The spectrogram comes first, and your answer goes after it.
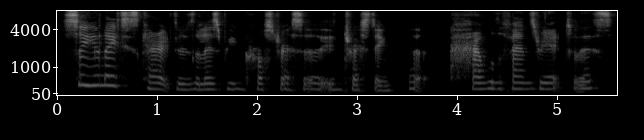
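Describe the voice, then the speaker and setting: Company boss, as a croaky woman reads the part; gravelly storybook read. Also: on the high side, expressive, normal speed, dry recording. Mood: skeptical. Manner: read plainly without doing a voice.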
